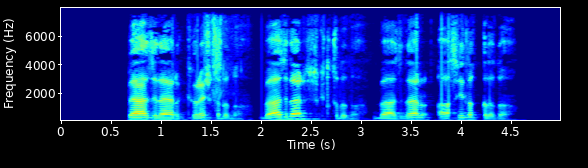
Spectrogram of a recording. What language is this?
Uyghur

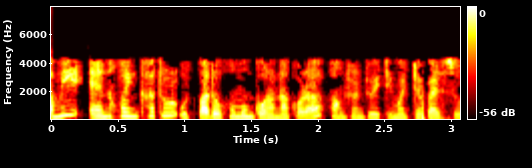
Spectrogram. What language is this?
Assamese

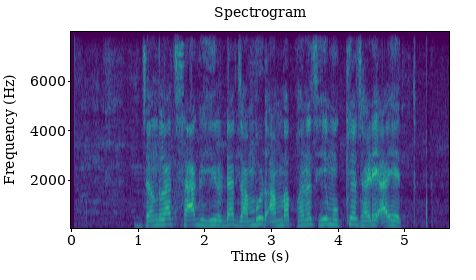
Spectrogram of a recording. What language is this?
Marathi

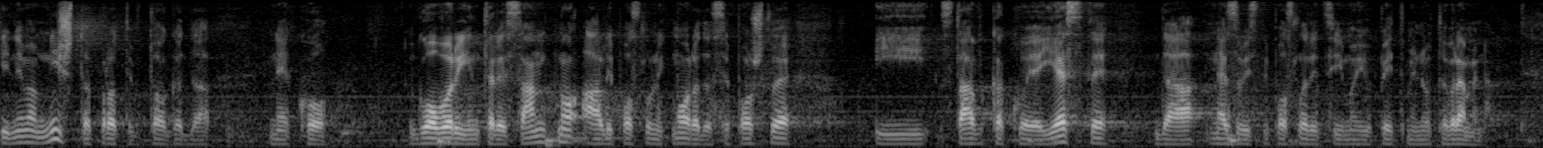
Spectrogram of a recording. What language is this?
Serbian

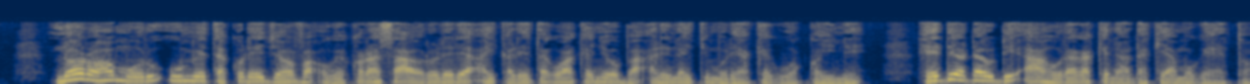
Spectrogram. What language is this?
Kikuyu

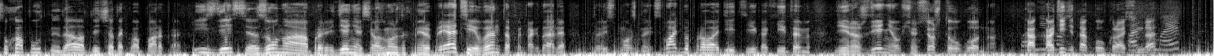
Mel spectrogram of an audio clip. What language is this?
Russian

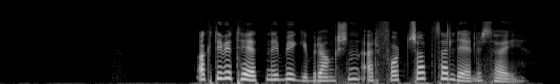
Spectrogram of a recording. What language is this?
Norwegian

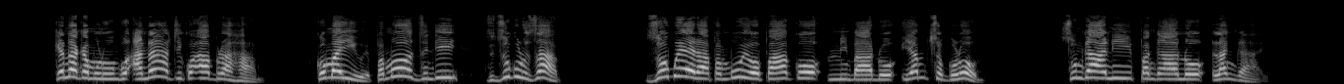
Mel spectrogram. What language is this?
Nyanja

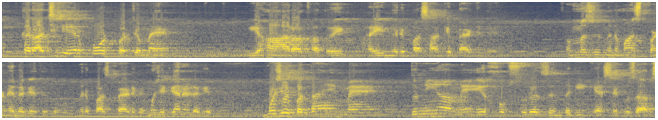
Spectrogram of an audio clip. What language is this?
Urdu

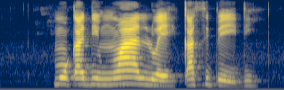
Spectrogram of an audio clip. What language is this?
Northern Sotho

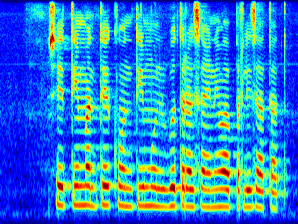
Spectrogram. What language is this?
Marathi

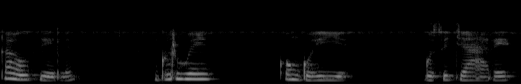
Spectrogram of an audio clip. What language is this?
Kalenjin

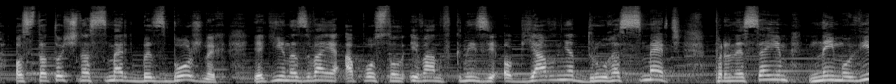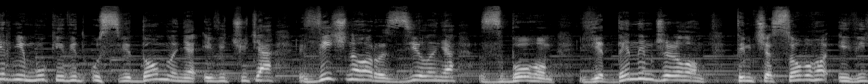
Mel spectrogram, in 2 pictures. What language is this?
Ukrainian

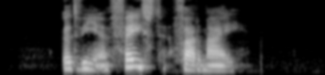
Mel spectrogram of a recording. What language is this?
Western Frisian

